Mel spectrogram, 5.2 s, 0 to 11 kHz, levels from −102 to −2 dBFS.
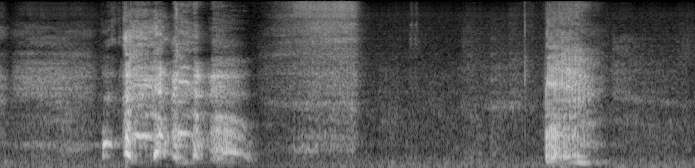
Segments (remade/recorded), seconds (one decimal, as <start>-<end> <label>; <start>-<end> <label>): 0.0-1.3 remade; 1.3-2.2 recorded; 2.2-5.2 remade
